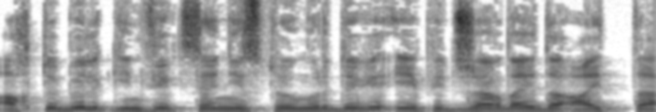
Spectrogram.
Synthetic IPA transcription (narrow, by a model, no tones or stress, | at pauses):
ɑ̰qt̪ʰɵbelɪkinfe̞k̚t̪sijo̞nijst̪wɵŋɪɾd̪e̞ɡʲɪʔepit̪ʒɑʁd̪ɑjd̪əʔɑjt̪ːə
